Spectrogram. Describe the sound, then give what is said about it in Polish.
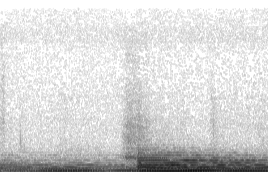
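Church bells ring with a rich, sustained metallic hum of layered tones, then a fresh strike midway swells louder and keeps ringing to the end, with no voices. “Co to jest? A, to niech pan się nie boi. To dzwony.”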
